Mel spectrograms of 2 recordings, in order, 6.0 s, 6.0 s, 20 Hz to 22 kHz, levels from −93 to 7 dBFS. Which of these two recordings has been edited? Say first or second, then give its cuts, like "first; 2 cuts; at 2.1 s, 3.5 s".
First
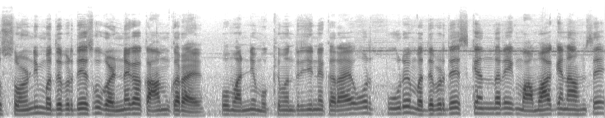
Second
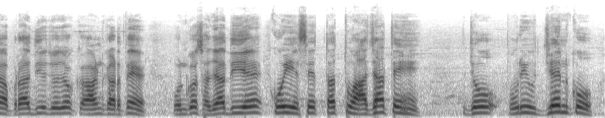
second; 1 cut; at 2.7 s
